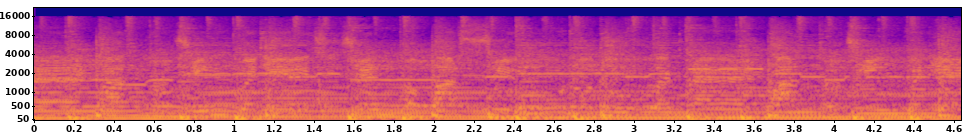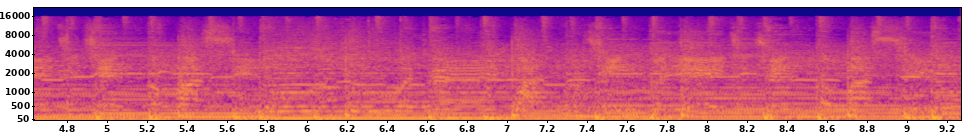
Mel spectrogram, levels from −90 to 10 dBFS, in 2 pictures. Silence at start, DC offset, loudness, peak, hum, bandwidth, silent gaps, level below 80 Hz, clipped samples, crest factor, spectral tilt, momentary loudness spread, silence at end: 0 s; under 0.1%; -14 LUFS; 0 dBFS; none; 16.5 kHz; none; -22 dBFS; under 0.1%; 14 dB; -4.5 dB/octave; 1 LU; 0 s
